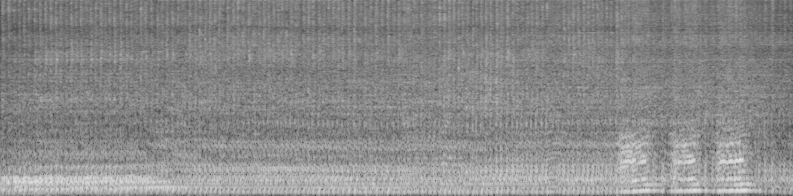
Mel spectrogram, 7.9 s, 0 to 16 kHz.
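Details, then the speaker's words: Mitox 28MT Select 25.4cc two-stroke petrol multi tool, started first try with choke then choke off: high, raspy idle holding steady, with quick throttle blips rising and falling cleanly; running normally. "Let's see if it starts first try. It did start first try. Take the choke off."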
